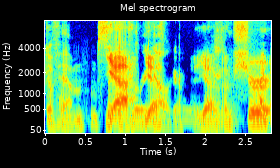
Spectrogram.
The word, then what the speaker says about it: Gallagher: It's the the Gaelic pronunciation is uh making the second G silent, but uh us Americans are just going to pronounce it the way we want.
